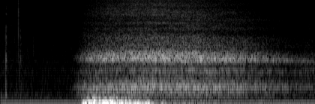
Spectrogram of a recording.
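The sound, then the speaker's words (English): A single breath during a guided relaxation, starting abruptly with a loud breathy puff that then softens and trails away over about a second and a half, alone without speech. “Take another breath.”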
